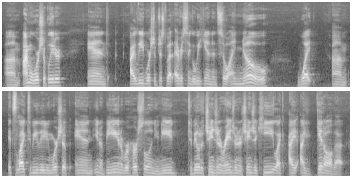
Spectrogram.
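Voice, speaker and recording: A man, a worship leader, walking viewers through app features in a relaxed, chatty way with fillers. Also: mid-range voice, brisk. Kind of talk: casual software demo. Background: backing tracks playing.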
